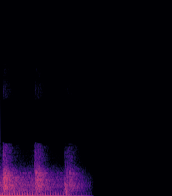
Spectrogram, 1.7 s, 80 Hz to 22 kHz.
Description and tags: Viral Abstracted BD 02
Abstract, Noise, Industrial
bass, drum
